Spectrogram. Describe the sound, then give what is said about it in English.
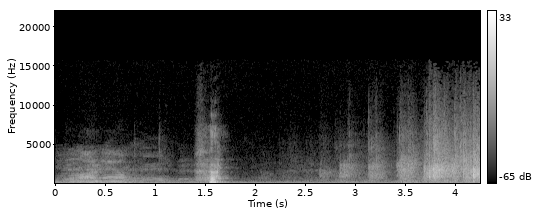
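During a sermon, a man speaks briefly, urging the audience to clap, then the audience starts clapping, scattered at first and swelling into louder, steady applause toward the end. “Clap if it don't kill you.”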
